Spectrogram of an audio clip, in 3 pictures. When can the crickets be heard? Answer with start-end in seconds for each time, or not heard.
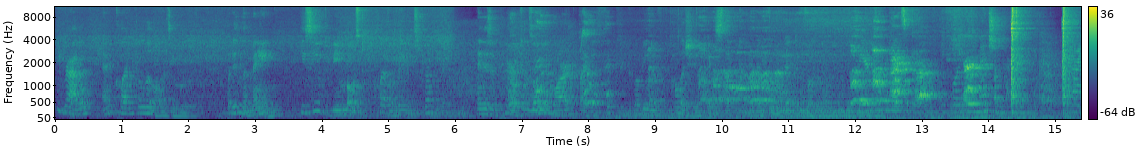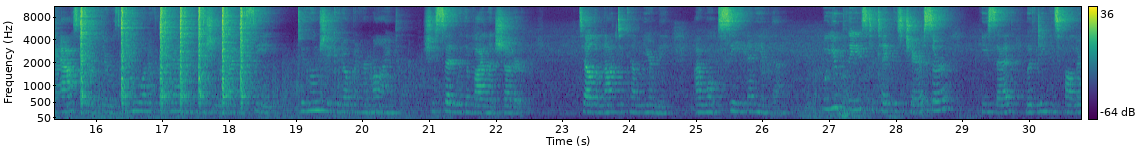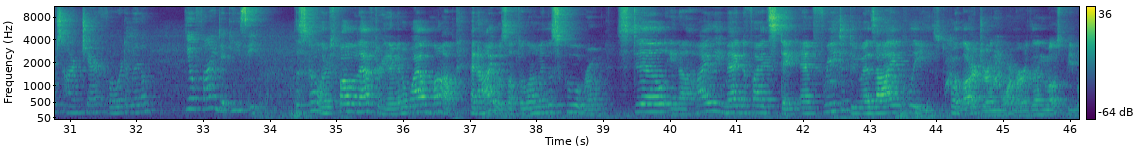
not heard.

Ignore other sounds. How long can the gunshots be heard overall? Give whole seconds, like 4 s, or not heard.
4 s.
